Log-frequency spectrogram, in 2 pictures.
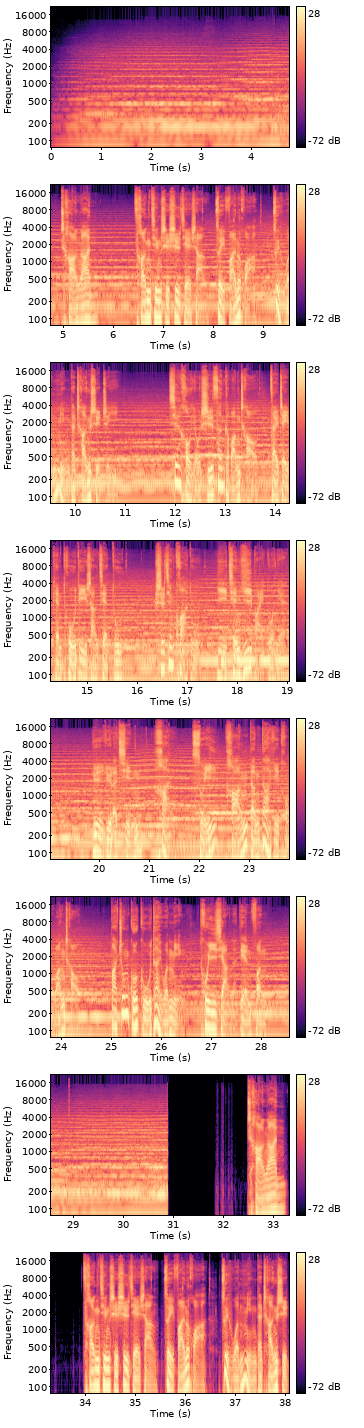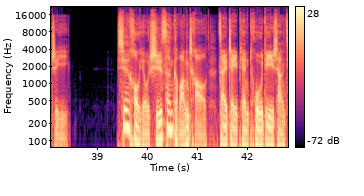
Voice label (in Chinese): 男 纪录片 讲述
